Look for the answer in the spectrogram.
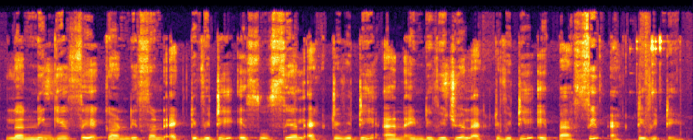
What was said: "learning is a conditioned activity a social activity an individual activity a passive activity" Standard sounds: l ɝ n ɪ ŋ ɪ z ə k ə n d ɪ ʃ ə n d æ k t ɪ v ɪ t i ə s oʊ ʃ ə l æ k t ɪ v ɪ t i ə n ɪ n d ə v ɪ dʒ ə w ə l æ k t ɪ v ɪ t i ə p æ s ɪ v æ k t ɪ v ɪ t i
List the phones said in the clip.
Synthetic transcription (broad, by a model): l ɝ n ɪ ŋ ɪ s ə k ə n d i s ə n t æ k t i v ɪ t i ə s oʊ s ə l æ k t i v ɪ t i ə n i n d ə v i dʒ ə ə l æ k t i v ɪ t i ə p æ s ɪ v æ k t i v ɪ t i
